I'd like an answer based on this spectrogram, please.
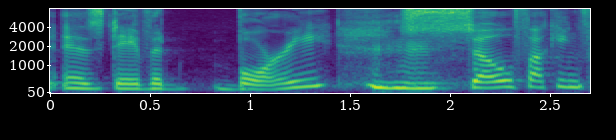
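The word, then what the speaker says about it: Gbori: bori live absolutely do his last name is spelled g b o r i gabori David it's just it's just the be and his Twitter handle is the g is silent good but it looks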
